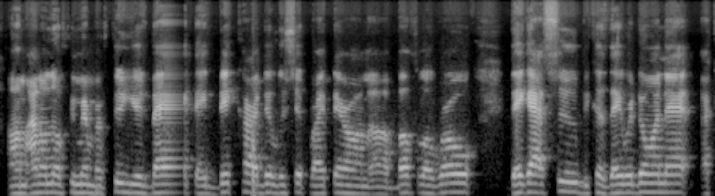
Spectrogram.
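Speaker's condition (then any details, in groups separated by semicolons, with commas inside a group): No condition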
